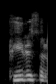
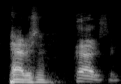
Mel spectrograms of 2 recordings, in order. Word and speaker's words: Patterson: Is it Peterson or Patterson? Patterson.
